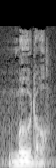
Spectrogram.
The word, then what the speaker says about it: modal: Note: modal is pronounced modal.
